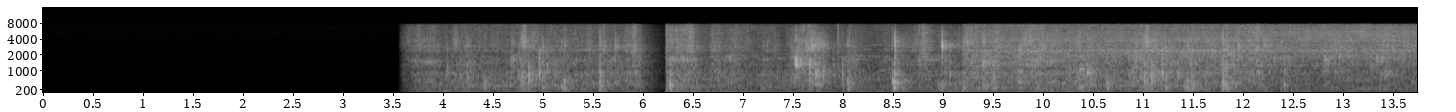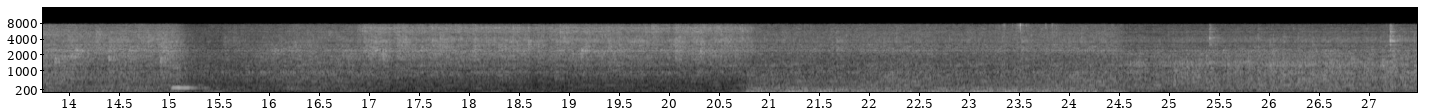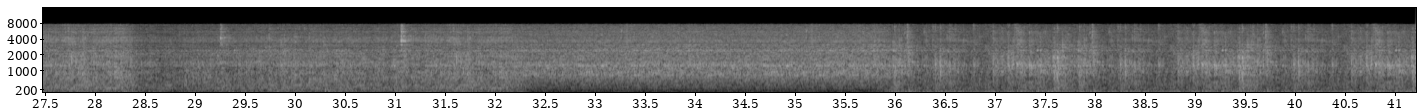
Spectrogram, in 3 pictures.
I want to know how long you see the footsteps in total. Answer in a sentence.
The footsteps can be heard for 9 seconds in total.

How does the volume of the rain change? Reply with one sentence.
The volume of the rain stays about the same.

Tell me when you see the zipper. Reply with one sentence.
You can hear the zipper from 23.2 to 23.9 s.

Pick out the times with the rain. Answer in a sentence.
The rain can be heard from 9.2 to 41.1 s.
